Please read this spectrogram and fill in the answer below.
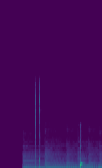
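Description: Intro music with sustained chords starting about half a second in, two quick clicks just after it starts, and a short rising pop sound effect near the end.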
